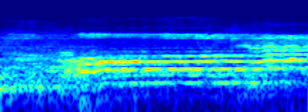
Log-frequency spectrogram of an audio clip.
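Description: A solo singer performing a pre-game national anthem through the arena sound system, moving to a new note about half a second in and holding it.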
